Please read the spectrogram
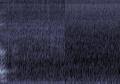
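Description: A pot of pinto beans at a rolling boil, a steady bubbling hiss. A little over a second in the sound shifts to a softer hiss, the sizzle of bacon frying in a skillet.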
